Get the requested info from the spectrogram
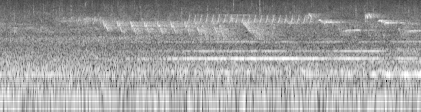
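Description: Nature ambience sound-effect bed: a steady background noise with high, rapid chirping trills that come in about a second in and fade near the end, over a faint held tone.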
